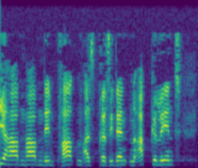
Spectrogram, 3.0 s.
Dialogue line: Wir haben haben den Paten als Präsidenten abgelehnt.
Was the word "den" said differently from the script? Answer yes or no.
no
